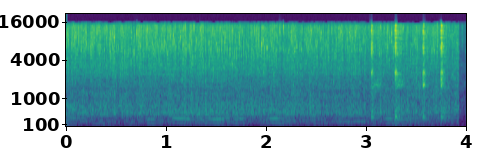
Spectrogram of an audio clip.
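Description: A pot of food gurgles and bubbles on a camping stove at a caravan site, a steady close hiss and simmer, followed by a few sharp clinks near the end.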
